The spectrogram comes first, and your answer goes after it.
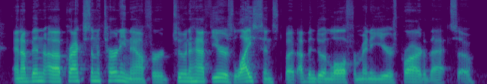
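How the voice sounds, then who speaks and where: With hardly any pauses, a man talks at a fairly quick pace and a fairly high pitch, using ordinary pitch variation. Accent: Southern US. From US South, Columbia, Tennessee. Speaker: attorney. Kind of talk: interview.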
